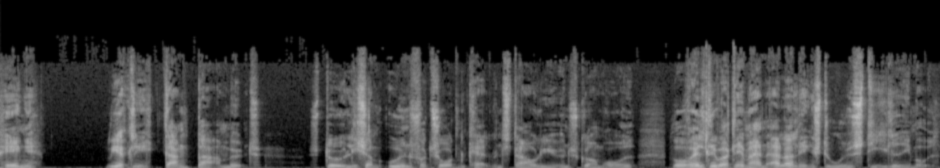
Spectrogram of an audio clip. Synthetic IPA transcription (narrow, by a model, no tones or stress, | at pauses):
pʰeŋə | ʋiɐɡ̥əliɡ̥ɑ̈ŋb̥ɑ̰̈ːmøn̰d̥sd̥o̝ðˠlisɒ̽muːð̞ˠən̩fɒt͡sʰo̝ɐd̥n̩kʰæl̰ʋensd̥ɑ̈ʊliəønsɡ̥əɒ̽mʁɔ̽ːð̞ˠə | ʋɒʋeld̥e̝ʋɑ̈d̥emhænæl̰ɐleŋ̰sd̥uːð̞ˠəsd̥iːləð̞̩ˠimo̝ð̰ˠ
